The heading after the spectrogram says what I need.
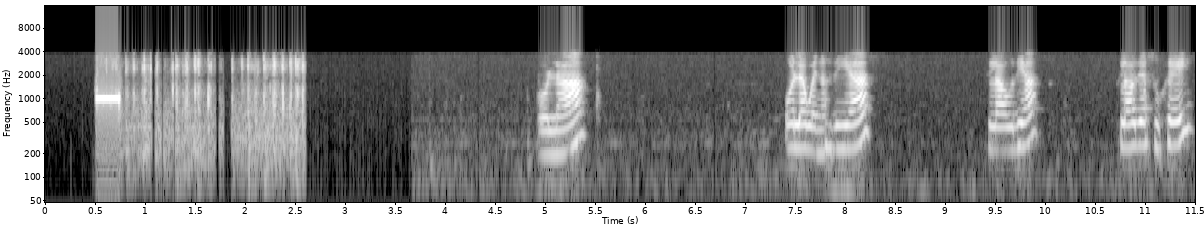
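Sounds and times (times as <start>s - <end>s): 
answering machine beep before a message: 0.5s - 0.8s
speech: 5.0s - 5.5s, 7.4s - 8.3s, 9.4s - 10.0s, 10.8s - 11.4s.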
